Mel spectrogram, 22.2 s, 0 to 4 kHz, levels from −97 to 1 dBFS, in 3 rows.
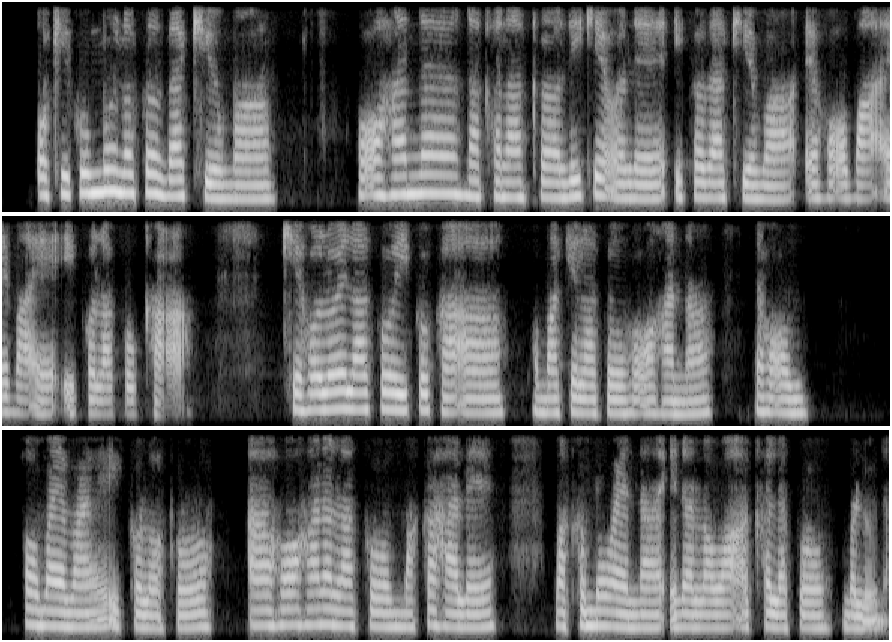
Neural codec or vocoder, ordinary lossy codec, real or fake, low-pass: none; none; real; 3.6 kHz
